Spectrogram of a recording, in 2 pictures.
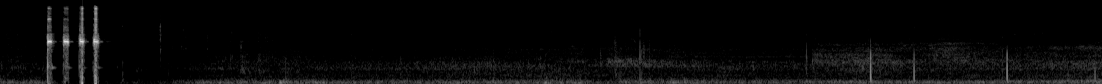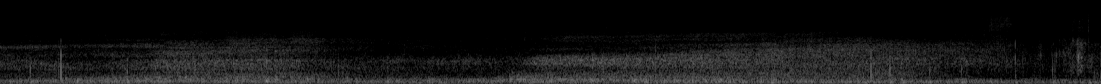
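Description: Three quick, loud, high-pitched blasts on a retriever-training whistle, the recall signal to a dog swimming in the pond. After it there is only faint low background noise with a few small clicks.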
